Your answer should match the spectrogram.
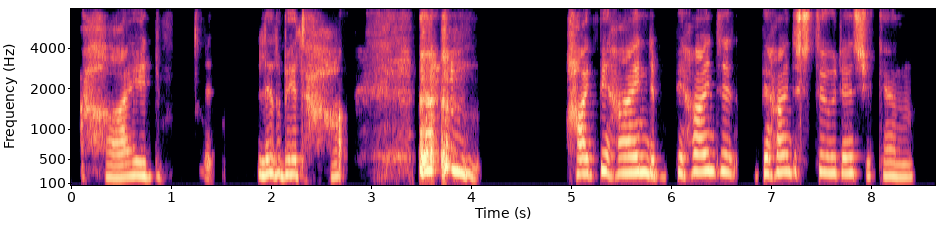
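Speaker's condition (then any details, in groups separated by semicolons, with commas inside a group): Stuttering; stuttering since girlhood, once tried not to stutter, now stutters openly; much worse in recent weeks, worse when tired and the longer on Zoom, slightly less today after rest; stutters on nearly every word or syllable, neck and shoulder tension, hiccups, tics, fatigue, working on breathing; repeated words, prolonged sounds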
